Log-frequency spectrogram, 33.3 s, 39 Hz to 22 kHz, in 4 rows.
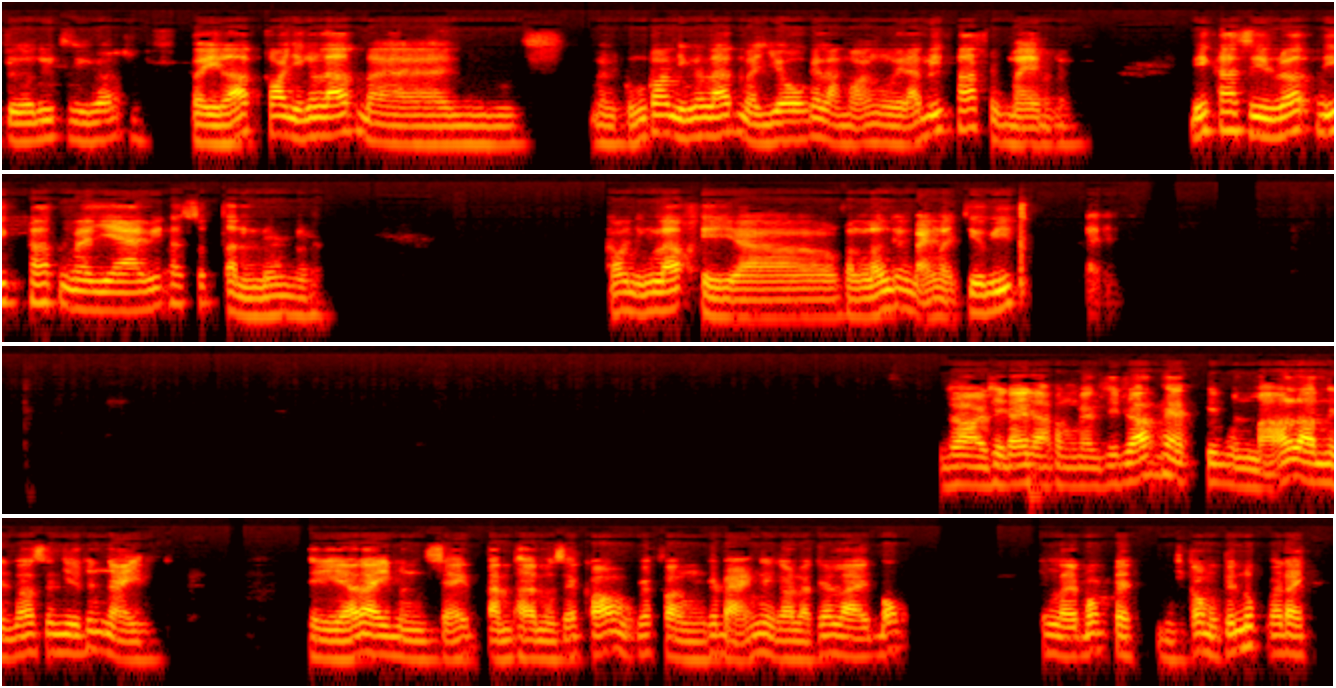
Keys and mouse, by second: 1.9 click, 11.0 click, 13.6 click, 18.8 click, 19.5-22.1 typing, 22.1 Return.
